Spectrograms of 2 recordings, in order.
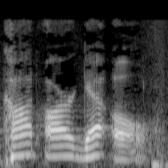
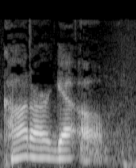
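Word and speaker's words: katargeō: And then we have katargao. That's K-A-T-A-R-G-E long O. Katargao.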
